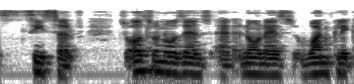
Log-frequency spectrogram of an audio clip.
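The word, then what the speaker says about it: CSRF: So the cross-site request forgery basically sometime it's pronounced as CSERF.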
